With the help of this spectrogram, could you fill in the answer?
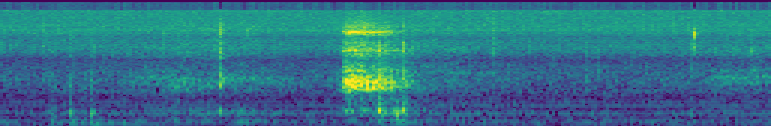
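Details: Quiet room hiss with a few faint ticks and one brief burst of noise midway, and no animal sound.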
